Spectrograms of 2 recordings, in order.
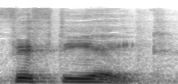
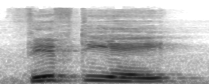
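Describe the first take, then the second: First: Said in the usual way. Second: "Fifty-eight" said higher and louder, hammered home; scornful stress on the number. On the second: Real, not acted. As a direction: hit "Fifty-eight" hard to show how small it is. Repeats the number for effect.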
